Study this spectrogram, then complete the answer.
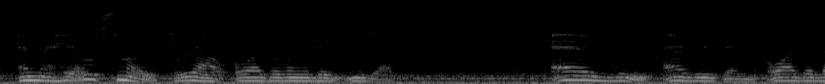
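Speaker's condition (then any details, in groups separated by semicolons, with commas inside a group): Brain injury; right side numb including tongue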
